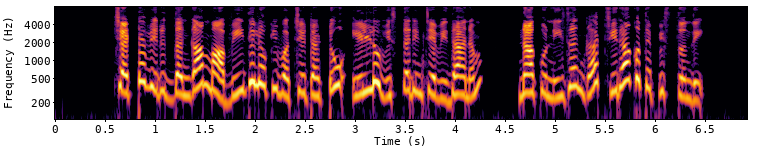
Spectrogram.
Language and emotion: Telugu, angry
